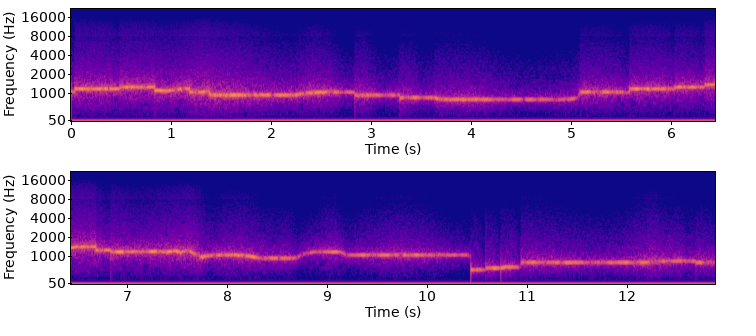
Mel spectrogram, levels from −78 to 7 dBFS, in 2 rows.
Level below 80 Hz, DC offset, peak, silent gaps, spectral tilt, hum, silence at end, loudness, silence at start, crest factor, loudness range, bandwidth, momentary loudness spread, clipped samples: -76 dBFS; 2%; -12 dBFS; none; -2 dB/octave; none; 0 s; -26 LUFS; 0 s; 14 dB; 5 LU; 18 kHz; 9 LU; under 0.1%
